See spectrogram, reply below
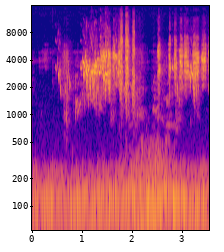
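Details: Happy budgerigars chattering: dense high twittering and buzzy chirps that build into a continuous warble, with a low background hum throughout.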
